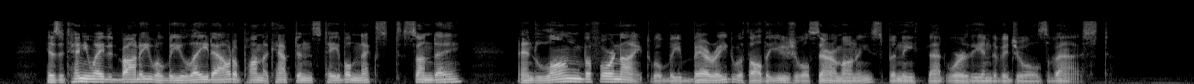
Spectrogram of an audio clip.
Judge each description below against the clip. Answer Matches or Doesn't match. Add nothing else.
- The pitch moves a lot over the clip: Doesn't match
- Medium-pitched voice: Doesn't match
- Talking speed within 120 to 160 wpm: Matches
